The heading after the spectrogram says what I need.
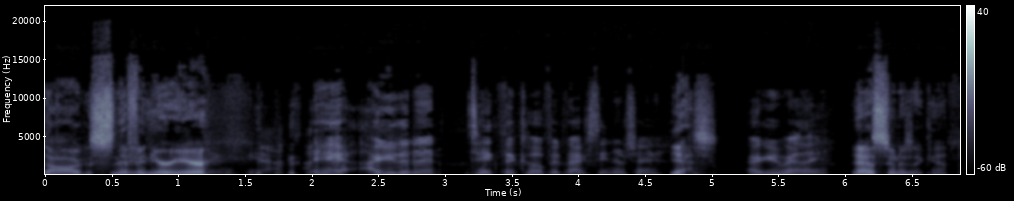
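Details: Adult speakers in conversation; no speech disorder.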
